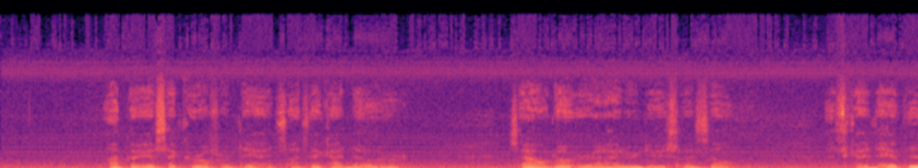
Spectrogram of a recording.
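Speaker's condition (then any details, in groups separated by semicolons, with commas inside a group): Parkinson's disease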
